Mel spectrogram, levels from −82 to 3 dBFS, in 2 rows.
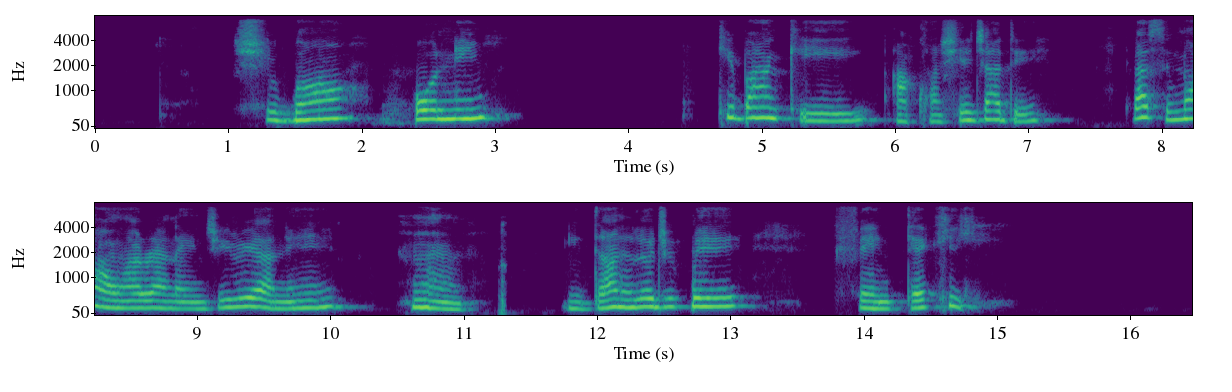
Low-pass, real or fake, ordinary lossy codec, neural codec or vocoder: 7.2 kHz; fake; none; codec, 24 kHz, 3 kbps, HILCodec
